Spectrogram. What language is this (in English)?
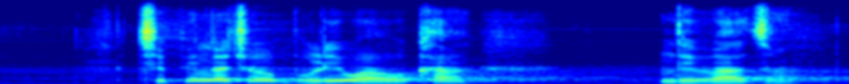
Venda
